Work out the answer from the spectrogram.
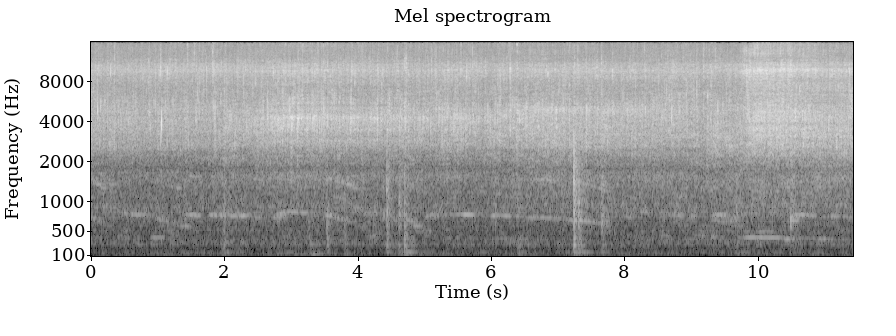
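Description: Raw chicken pieces going into hot oil and masala in a pan, sizzling with a steady hiss, with a few knocks of a metal spatula against the pan. The sizzle grows louder near the end.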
